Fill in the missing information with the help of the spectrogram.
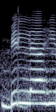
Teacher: اسم جلالت اللہ عز و جل کے لام سے پہلے زیر ہے تو یہاں پر اسم جلالت اللہ عز و جل کے لام کو باریک پڑھیں گے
